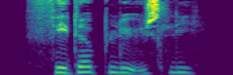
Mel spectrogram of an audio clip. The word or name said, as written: fedtopløselig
